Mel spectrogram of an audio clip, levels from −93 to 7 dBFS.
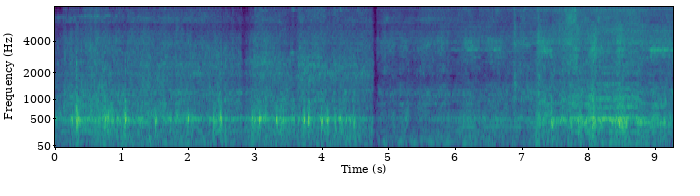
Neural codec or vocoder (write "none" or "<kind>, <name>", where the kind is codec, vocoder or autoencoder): vocoder, HiFi-GAN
